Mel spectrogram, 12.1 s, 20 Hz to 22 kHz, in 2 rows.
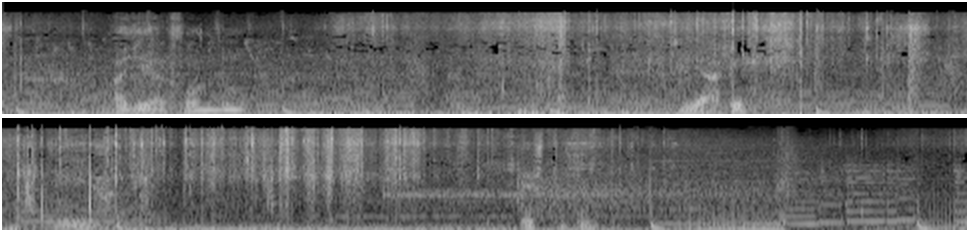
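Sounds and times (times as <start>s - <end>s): dry stems crackling and rustling: 0.0s - 11.5s
faint background music: 0.0s - 12.0s.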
